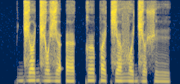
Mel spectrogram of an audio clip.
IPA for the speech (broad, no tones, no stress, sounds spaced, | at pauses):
d͡ʑ œ d͡ʑ ɔ ʑ ɛ ʔ ɛ kː ø p ɛ t͡ɕ ɛ v ə d͡ʑ œ ʃ i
